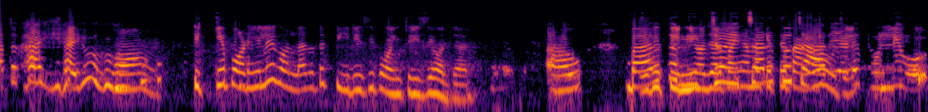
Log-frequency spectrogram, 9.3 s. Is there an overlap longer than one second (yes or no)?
yes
